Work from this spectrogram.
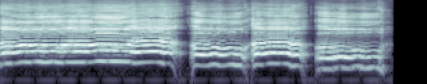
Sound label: Male Group, Vocal; Sonic Foundry (Sony Creative Software); Vocal Toolbox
